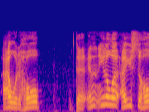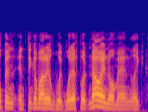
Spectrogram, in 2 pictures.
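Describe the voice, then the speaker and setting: A man in his late thirties rants on a casual podcast, cursing freely and circling back over his points. His voice sits a little high. The recording sounds dull and lo-fi, with a dry, close sound. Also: moderate pace, clean tone, no echo. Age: 30s. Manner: profane, rambling, animated ranting. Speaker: podcast co-host. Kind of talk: casual chat.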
